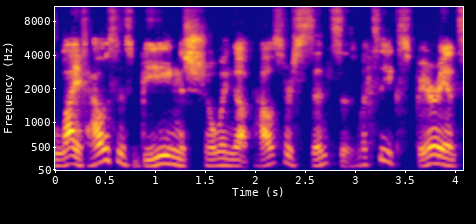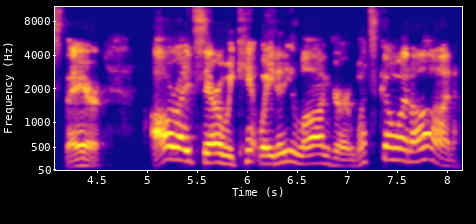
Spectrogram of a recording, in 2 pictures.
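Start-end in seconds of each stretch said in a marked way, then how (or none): 5.1-8.1 eager call-out. Real, not acted. Host eagerly calls Sarah in.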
